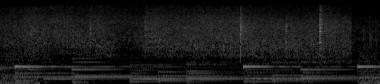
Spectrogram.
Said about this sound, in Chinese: 继续开大火翻炒均匀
